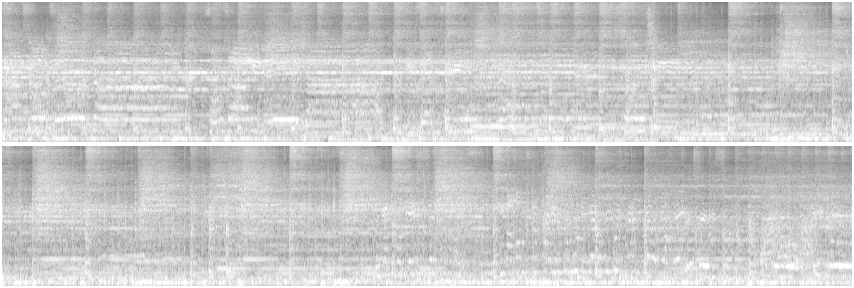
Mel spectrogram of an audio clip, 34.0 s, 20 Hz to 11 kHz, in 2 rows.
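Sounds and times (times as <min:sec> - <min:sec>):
person singing: 0:00.0 - 0:15.5, 0:24.3 - 0:34.0
live rock band playing: 0:00.0 - 0:34.0.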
